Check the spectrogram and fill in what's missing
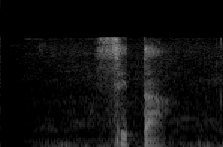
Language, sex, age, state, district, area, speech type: Santali, male, 30-45, West Bengal, Purba Bardhaman, rural, read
